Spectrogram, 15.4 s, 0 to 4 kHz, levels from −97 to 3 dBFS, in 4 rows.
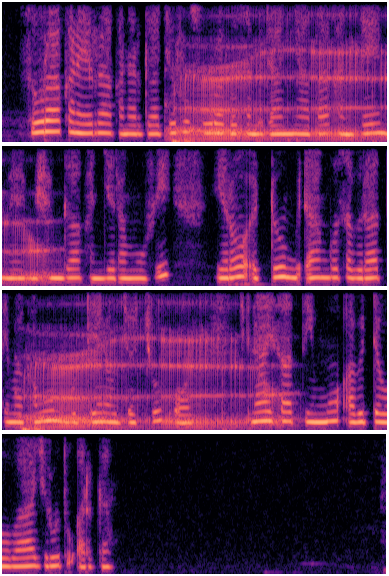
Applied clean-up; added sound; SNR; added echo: none; Burping, eructation; 8 dB; none.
